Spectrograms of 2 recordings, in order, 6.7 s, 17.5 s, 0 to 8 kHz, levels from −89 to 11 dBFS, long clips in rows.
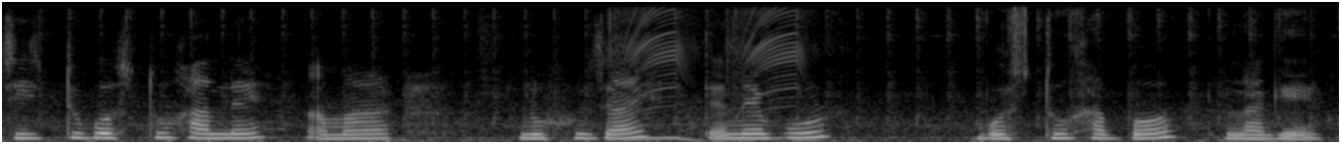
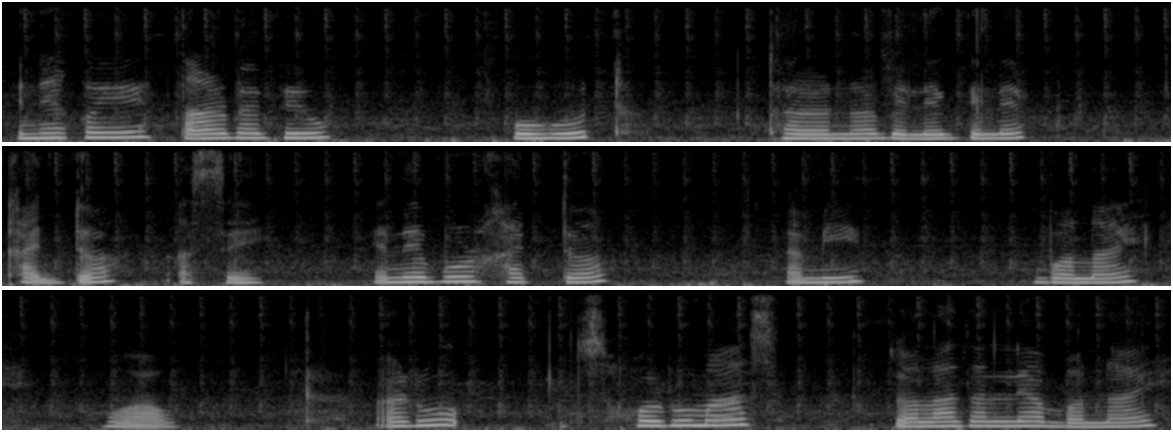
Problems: none marked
